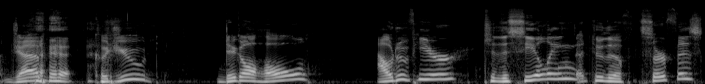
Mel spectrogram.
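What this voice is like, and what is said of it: Slightly deeper character voice. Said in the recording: “I probably should be talking in a slightly deeper voice since I'm bigger”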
